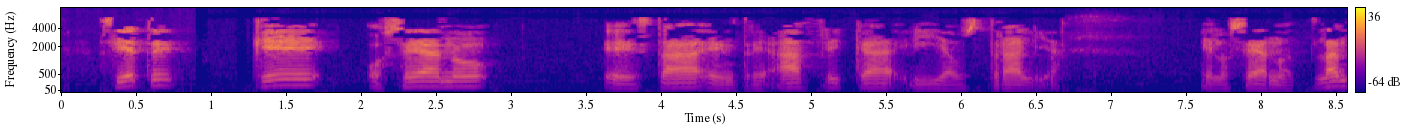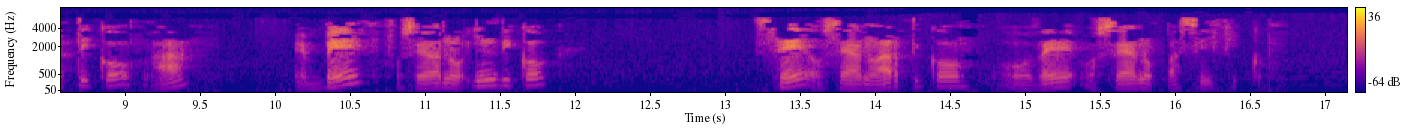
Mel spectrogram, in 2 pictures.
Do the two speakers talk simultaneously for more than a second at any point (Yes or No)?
No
